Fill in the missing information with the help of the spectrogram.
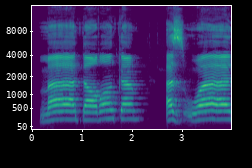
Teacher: مَا تَرَكَ أَزْوَاجُكُمْ، حمزہ کو زا کے سامنے لانا ہے، زا یہ سیٹی والا حرف ہے، سیٹی ہوگی۔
